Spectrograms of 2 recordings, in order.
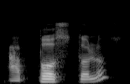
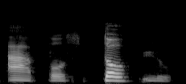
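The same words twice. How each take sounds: First: Slow, loud "apóstolos", stress on PÓS; antepenultimate stress. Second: Very slow, loud "apostolu", stress on TO; penultimate stress. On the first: Teacher showing the nominative, slow stress on PÓS in "apóstolos". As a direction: hit PÓS hard in "apóstolos", drawn out. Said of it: "Entonces nos quedaría así". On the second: Teacher showing the genitive, drawn-out stress on TO in "apostolu". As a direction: split "apostolu" into syllables and punch TO. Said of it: "vamos a pronunciarlo en la penúltima". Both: Shown as a demonstration.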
